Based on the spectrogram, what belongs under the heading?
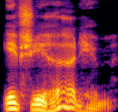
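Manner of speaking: plain reading voice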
